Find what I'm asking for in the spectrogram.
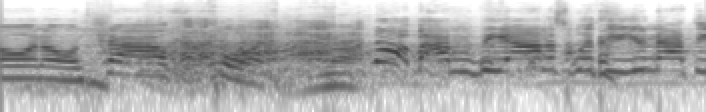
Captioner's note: all laughing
